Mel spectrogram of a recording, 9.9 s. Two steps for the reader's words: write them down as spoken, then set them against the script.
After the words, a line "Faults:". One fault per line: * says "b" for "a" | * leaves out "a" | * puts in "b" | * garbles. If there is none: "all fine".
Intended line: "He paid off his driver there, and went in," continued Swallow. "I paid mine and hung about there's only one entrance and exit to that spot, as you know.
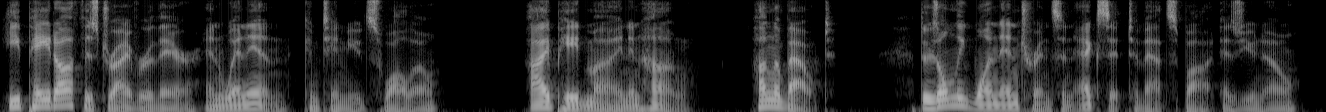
"He paid off his driver there, and went in," continued Swallow. "I paid mine and hung hung about there's only one entrance and exit to that spot, as you know.
Faults:
* puts in "hung"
